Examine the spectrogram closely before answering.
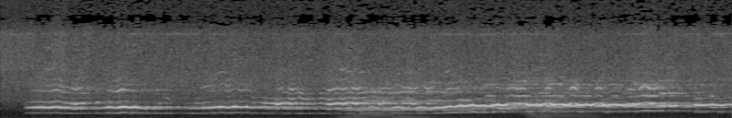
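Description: Soprano voice singing slow, sustained operatic phrases with a wide vibrato, rising in pitch about halfway through, over soft low orchestral chords.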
